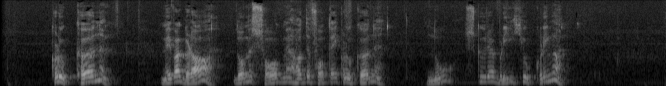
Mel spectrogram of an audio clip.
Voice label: kLukkhone, Numedalsmål; Me va gLa, då me såg me hadde fått ei kLukkhøne. No sku dæ bLi kjukLinga.

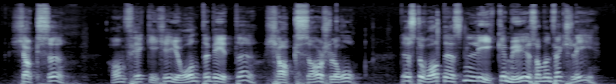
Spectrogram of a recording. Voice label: kjakse, Numedalsmål

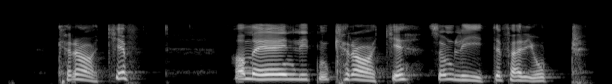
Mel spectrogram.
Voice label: krakje, Numedalsmål; Substantiv hankjønn

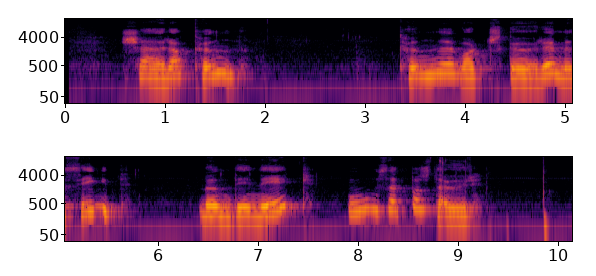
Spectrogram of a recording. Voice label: "sjæra kønn", Numedalsmål; Kønne vart skøre mæ sigd, bønde i nek o sett på staur.

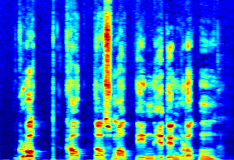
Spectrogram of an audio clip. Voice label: "gLått", Numedalsmål

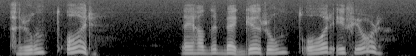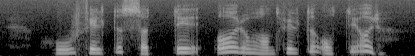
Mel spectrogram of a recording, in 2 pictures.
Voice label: ront ar, Numedalsmål; Eksempel på bruk Dei hadde begge ront år i fjoL. Ho fyllte 70 år o han fyllte 80 år.

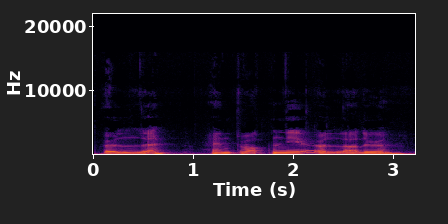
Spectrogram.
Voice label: olle, Numedalsmål; Substantiv hokjønn

